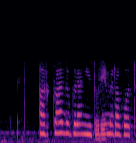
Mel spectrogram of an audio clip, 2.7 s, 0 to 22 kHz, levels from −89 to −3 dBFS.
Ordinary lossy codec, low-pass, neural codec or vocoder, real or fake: AAC, 16 kbps; 7.2 kHz; codec, 16 kHz, 4 kbps, X-Codec, HuBERT features, trained on general audio; fake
